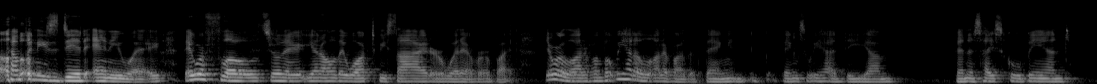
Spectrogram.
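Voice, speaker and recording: With audible room echo, a woman speaks fairly quickly in a very deep, low pitch and lively intonation. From Massachusetts, US. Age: 70s. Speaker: longtime local resident. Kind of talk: oral history interview. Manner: halting.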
